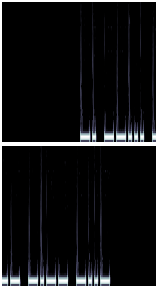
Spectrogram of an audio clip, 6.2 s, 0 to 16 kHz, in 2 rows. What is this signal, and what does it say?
Morse code, heard as a keyed tone, about 20 wpm, 700 Hz. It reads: N7MYX
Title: USA Call Signs - 5 Characters - Repeated 2x - 20wpm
